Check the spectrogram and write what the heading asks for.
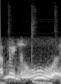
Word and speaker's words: menù: Il termine viene usato in italiano a seguito dell'adattamento della parola francese menù senza l'accento, ma noi lo pronunciamo accentato. Prima di essere utilizzato in italiano, la parola menù è stata oggetto di un referendum tra esperti gastronomi dell'Ottocento e alla fine è entrata nell'uso comune.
